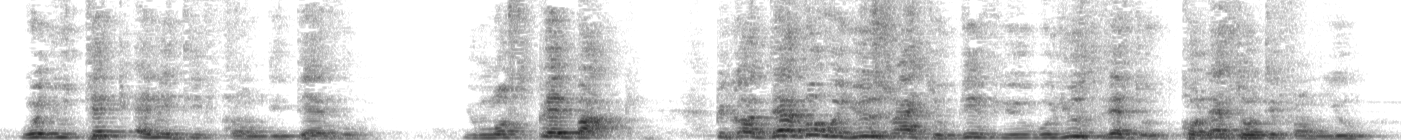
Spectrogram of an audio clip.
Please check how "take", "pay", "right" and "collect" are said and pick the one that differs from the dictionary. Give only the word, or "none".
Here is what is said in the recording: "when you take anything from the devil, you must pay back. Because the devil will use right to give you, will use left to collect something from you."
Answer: collect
